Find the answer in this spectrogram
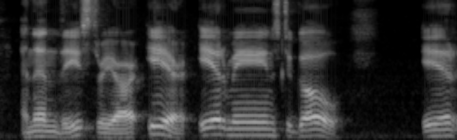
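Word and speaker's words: hay: And the last one is the verb I. I means there is or there are. It's pronounced like your eyeball. I, E-Y-E, but it's spelled H-A-Y.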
